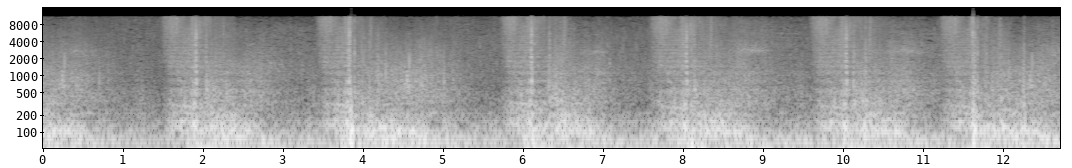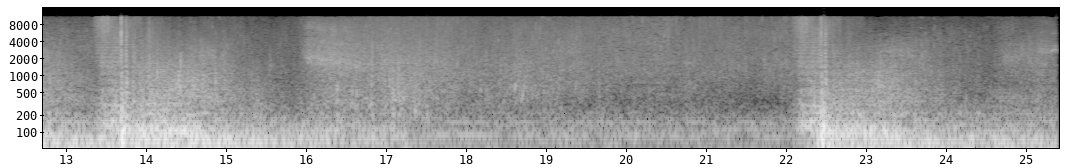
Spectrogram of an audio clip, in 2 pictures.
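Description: Confringo blasting spells going off in the video game Hogwarts Legacy, a series of about eight loud, booming explosions spaced a couple of seconds apart, each rumbling into a roaring tail, then a lull before one more heavy blast.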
